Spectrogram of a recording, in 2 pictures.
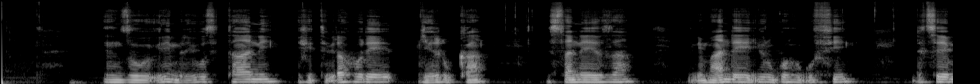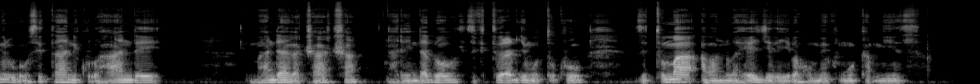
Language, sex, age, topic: Kinyarwanda, female, 18-24, education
